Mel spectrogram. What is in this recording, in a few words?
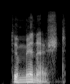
"diminished", American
